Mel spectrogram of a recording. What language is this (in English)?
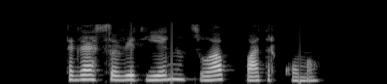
Mari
